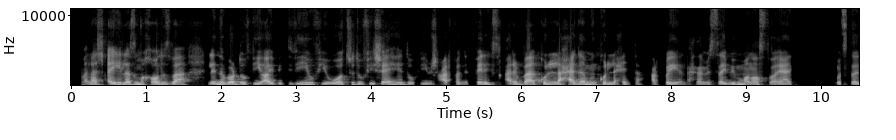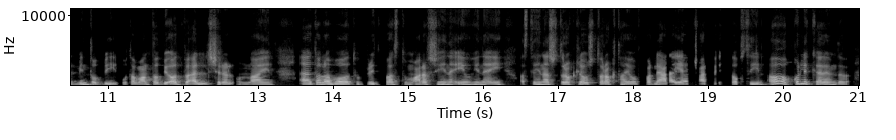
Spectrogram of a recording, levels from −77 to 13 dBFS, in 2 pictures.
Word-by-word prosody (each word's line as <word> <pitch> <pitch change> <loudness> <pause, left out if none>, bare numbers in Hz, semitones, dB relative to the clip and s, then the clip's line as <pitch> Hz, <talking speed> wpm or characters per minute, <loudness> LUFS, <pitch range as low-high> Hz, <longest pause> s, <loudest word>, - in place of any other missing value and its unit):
ما 165 - -6
لهاش 200 +2 -1
أي 205 +4 +5
لازمة 190 -1 +3
خالص 180 -1 +2
بقى، 175 -1 +3 0.3
لإن 175 +1 +3
برضه 185 0 +5
في 185 +1 -2
IPTV 155 +7 0
وفي 205 -8 -4
Watch 220 - +1
it - - -7
وفي 175 -3 -5
شاهد 195 +4 +1
وفي 170 +2 -7
مش 170 - -10
عارفة 165 +3 -1
نتفليكس، 180 +7 -1
عارف 195 -1 0
بقى 185 0 +6
كلّ 200 +2 +2
حاجة 195 +2 +4
من 190 -4 +2
كلّ 195 +2 0
حتّة 185 -5 -7
حرفيًا، 170 -2 -1
إحنا 150 -1 -7
مش 150 -1 -7
سايبين 155 +7 -1
منصّة 170 +1 -1
يعني، 150 +2 0 0.6
مش 155 - -4
سايبين 160 +7 -1
تطبيق، 175 +1 -3
وطبعًا 170 0 0
تطبيقات 165 +1 +1
بقى 165 -1 +5
الشرا 170 +1 -1
الOnline، 170 +3 -1 0.4
آآ 275 - +5
طلبات 195 -4 +4
وBreadfast 185 -1 -4
وما 170 - -8
أعرفش 180 +1 0
هنا 185 0 0
إيه 180 0 -1
وهنا 180 -1 -2
إيه، 175 +3 -3 0.3
أصل 170 +2 -7
هنا 180 0 +2
اشتراك 180 0 -1
لو 165 - +3
اشتركت 165 +3 -2
هيوفّر 150 +3 -3
لي 175 - 0
عليَّ 170 +1 +2
مش 160 - -12
عارفة 160 +2 -1
إيه - - -18
التوصيل، 185 +5 -4
آه 310 0 +4
كلّ 285 +1 +3
الكلام 175 -10 0
ده؛ 145 -1 -5
180 Hz, 185 wpm, -18 LUFS, 165-190 Hz, 0.6 s, بقى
